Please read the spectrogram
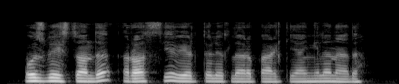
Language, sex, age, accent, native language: Uzbek, male, 19-29, Farg'ona, Uzbek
